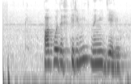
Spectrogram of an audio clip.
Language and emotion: Russian, neutral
